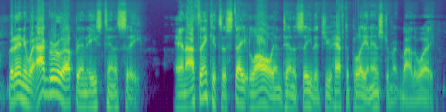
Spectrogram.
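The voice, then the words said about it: Tennessee accent. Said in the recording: “let them hear a Tennessee accent”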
